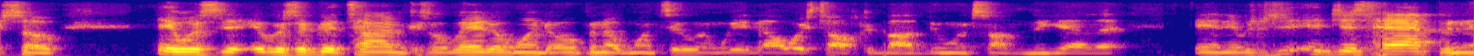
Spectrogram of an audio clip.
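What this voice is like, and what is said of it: New Orleans Cajun twang accent. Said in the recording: “I hear that New Orleans accent ... it's like that ghetto Cajun twang.”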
